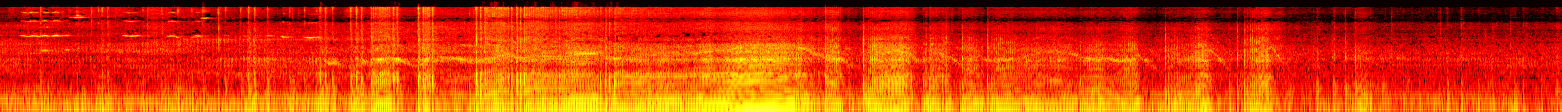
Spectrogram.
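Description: A trials motorcycle climbs a dirt hill in fourth gear, its engine revving and rising to a loud peak mid-climb while dirt pops off the rear tire, then settling back with clattering and scraping.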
